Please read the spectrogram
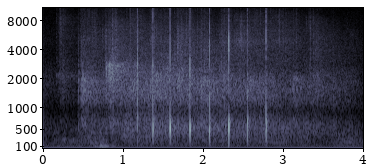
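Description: Applause from a congregation after a sung solo, starting about half a second in, with several louder single claps standing out, dying away by about three seconds in.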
